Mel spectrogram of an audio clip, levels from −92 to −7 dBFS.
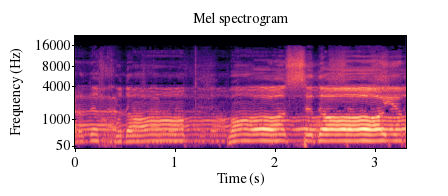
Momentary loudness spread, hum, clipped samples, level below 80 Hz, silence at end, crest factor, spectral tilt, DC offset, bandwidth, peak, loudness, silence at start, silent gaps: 14 LU; none; under 0.1%; -54 dBFS; 0 s; 16 dB; -3.5 dB/octave; under 0.1%; 15.5 kHz; -2 dBFS; -17 LUFS; 0 s; none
